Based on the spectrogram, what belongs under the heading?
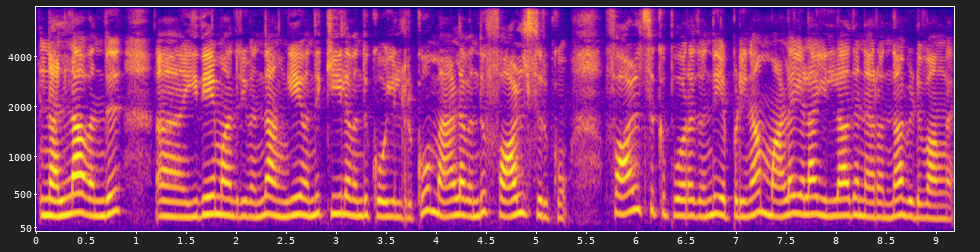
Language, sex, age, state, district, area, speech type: Tamil, female, 18-30, Tamil Nadu, Tiruppur, urban, spontaneous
